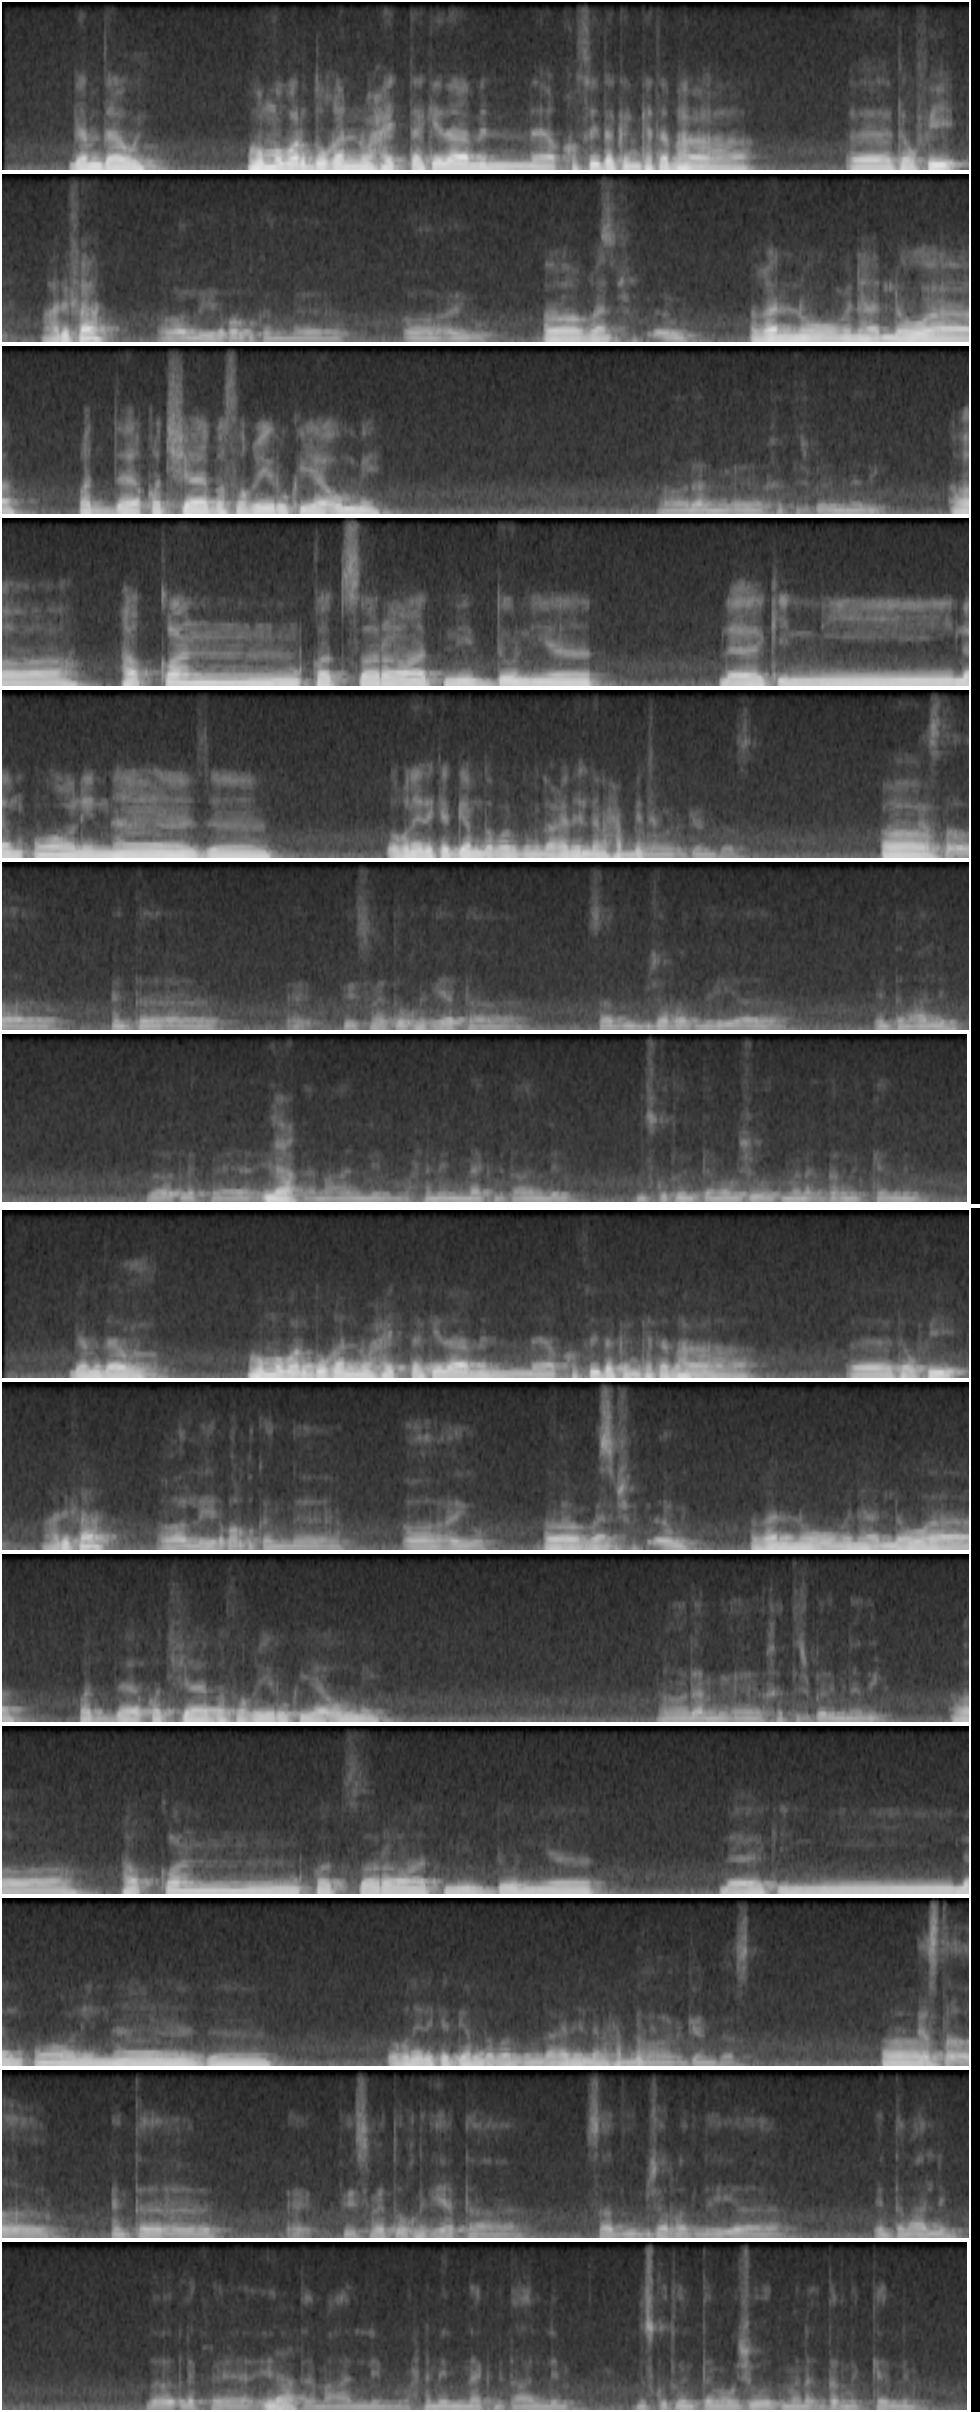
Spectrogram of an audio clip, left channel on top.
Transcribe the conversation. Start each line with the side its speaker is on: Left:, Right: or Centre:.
Left: جامدة
Right: اه
Left: أوي هما برضو غنوا حتة كده من قصيدة كان كتبها آه توفيق عارفها
Right: اه اللي هي برضو كان اه آه، ايوه
Left: اه
Right: فاهم
Left: غن
Right: بس مش فاكر قوي
Left: غنوا منها اللي هو قد قد شاب صغيرك يا أمي
Right: اه لا ما خدتش بالي منها دي
Left: اه حقا قد صرعتني الدنيا لكني لم أعلن هذا الأغنية دي كانت جامدة برضو من الأغاني اللي أنا حبيتها
Right: اه جامد يا اسطى
Left: اه
Right: يا اسطى انت آه، في سمعت اغنيه بتاع سعد المجرد اللي هي انت معلم اللي اقول لك فيها
Left: لا
Right: انت معلم واحنا منك نتعلم نسكت وانت موجود ما نقدر نتكلم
